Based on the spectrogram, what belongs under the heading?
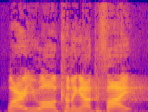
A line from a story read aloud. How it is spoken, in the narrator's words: Goliath stood and shouted a taunt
